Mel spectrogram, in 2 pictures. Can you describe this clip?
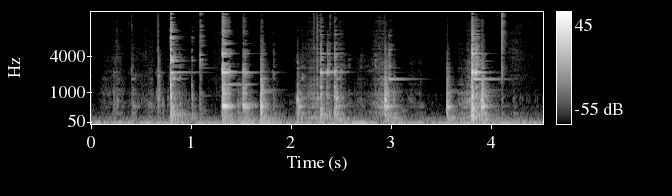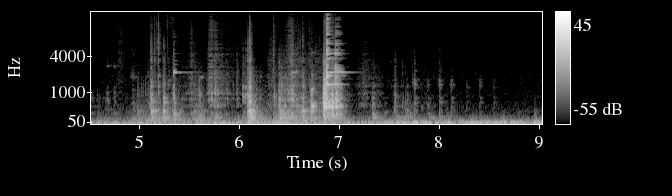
Liquor bottles clinking against each other.
Bottles, clanging, clinking, glass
